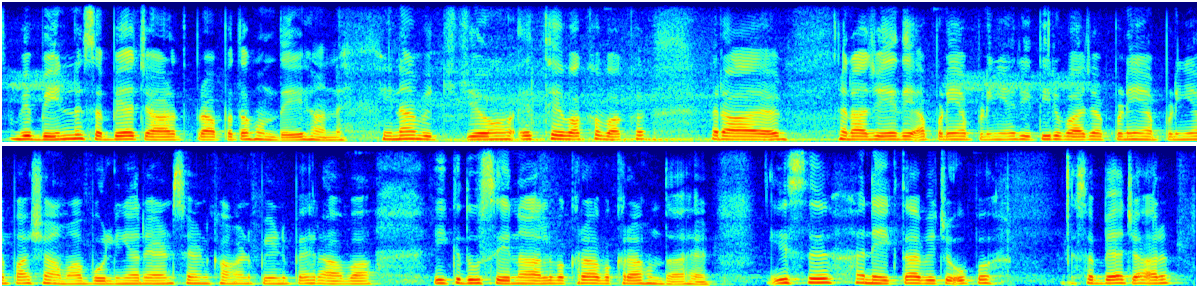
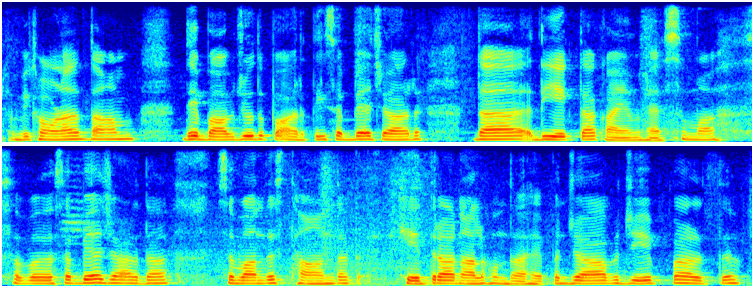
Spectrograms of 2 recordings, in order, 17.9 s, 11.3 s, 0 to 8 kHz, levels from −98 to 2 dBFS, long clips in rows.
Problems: none marked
